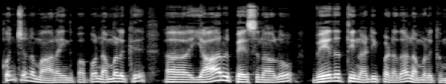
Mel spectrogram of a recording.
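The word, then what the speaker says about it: יה: முதல் 2 எழுத்து யோத் ஹே, இந்த 2 எழுத்தை நீங்கள் இணைச்சிங்கன்னா அதை உச்சரிக்கும் போது யா அப்படின்னு சொல்லி உச்சரிப்பாங்க.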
